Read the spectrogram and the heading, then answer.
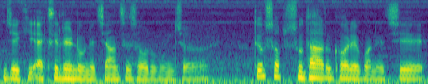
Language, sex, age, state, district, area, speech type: Nepali, male, 18-30, West Bengal, Darjeeling, rural, spontaneous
